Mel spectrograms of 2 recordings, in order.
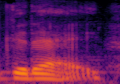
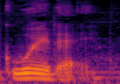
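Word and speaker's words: Guede: also hear it pronounced g'day but rudy himself pronounces it gwede and rudy's fingerprints were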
